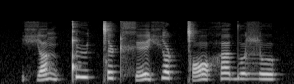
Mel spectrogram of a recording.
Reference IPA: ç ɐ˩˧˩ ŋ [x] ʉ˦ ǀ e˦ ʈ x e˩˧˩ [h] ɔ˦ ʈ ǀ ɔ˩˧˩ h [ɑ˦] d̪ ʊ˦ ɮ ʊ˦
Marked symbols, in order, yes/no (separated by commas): no, no, no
